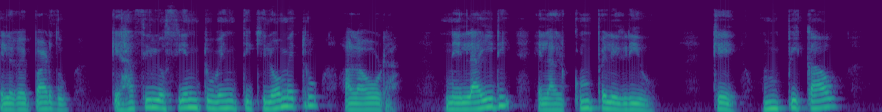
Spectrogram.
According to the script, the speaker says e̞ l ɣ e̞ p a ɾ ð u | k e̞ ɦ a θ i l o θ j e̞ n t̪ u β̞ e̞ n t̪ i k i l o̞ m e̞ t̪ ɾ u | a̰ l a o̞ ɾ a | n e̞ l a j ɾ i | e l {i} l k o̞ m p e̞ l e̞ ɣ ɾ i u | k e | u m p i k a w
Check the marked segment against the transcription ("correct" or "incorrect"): incorrect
